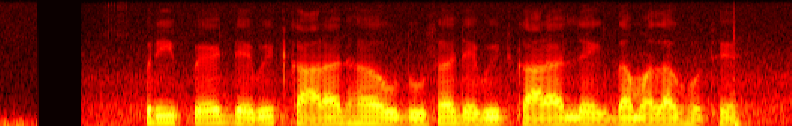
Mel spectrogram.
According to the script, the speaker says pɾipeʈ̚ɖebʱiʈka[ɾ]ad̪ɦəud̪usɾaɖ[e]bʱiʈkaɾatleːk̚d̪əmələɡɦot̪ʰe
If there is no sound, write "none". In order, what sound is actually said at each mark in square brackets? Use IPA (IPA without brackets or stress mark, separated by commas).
ɾ, e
